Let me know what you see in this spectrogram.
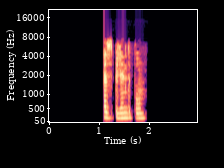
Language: Kurdish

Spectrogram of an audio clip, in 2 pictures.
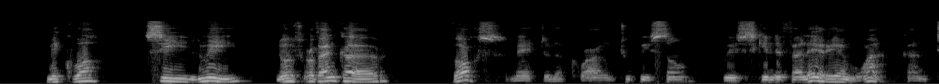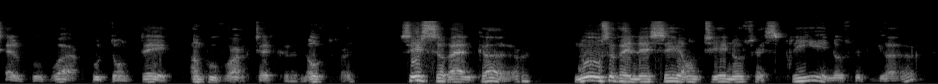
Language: French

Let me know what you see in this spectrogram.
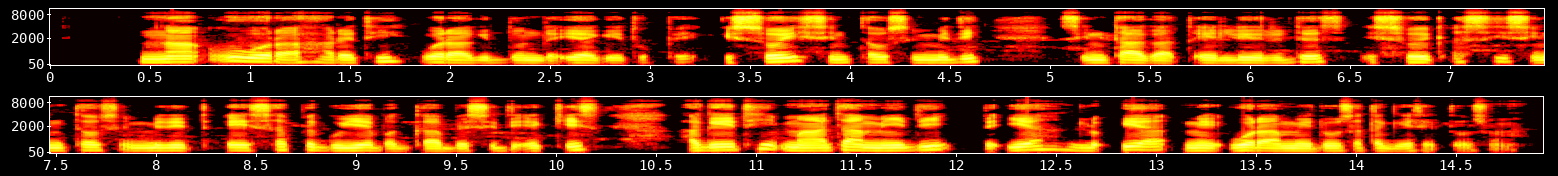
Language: Wolaytta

